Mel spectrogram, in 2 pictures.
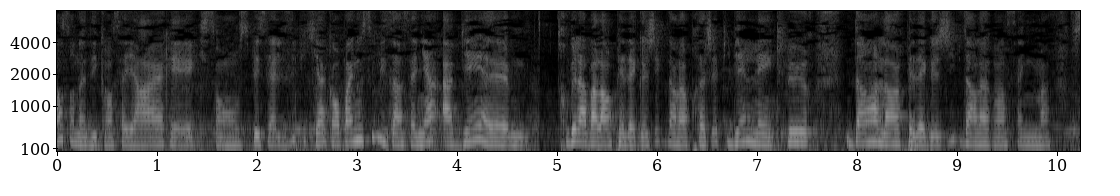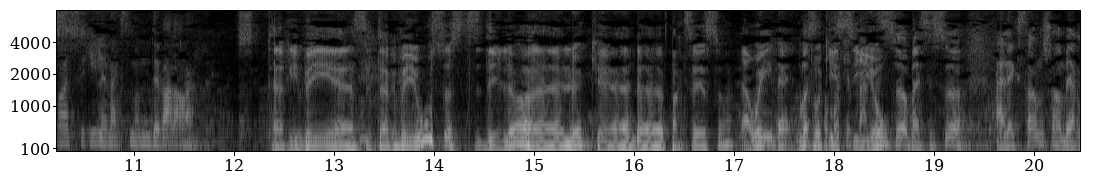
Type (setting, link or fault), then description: setting, busy venue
